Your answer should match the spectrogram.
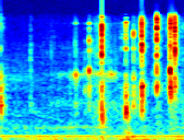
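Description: Quiet, close typing on a computer keyboard, a short burst of irregular key clicks that quickens toward the end.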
